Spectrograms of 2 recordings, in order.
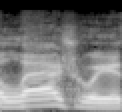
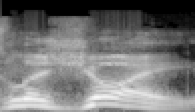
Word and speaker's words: Lajoie: Now, it's Lajoie. – It isn't Lajoie. It's Lajoie. – No, he doesn't know what the hell he was talking about, Lajoie. – How do you pronounce it? Come on, help me. – Don't. – It's Lajoie. – Lajoie. – Lajoie, L-A-J-O-I-E. – He pronounced it Lajoie.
